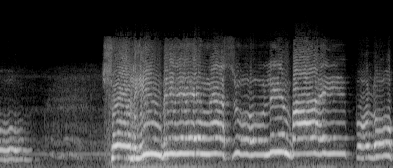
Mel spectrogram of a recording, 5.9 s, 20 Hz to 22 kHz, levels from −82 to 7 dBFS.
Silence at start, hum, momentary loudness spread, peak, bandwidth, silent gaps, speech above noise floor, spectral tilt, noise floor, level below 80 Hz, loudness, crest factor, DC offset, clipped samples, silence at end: 0 s; 50 Hz at -40 dBFS; 11 LU; -4 dBFS; 8.8 kHz; none; 28 dB; -4.5 dB/octave; -39 dBFS; -38 dBFS; -14 LUFS; 12 dB; under 0.1%; under 0.1%; 0 s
